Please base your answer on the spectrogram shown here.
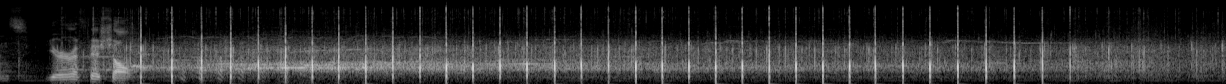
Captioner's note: applause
